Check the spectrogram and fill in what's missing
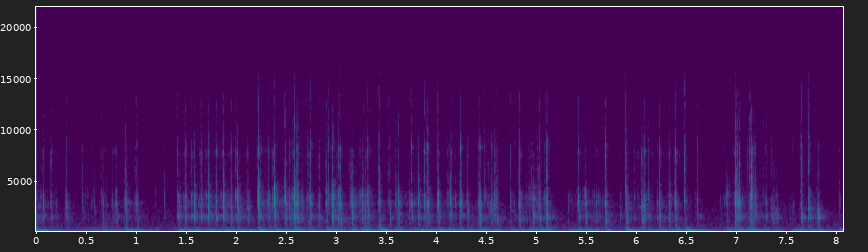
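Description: Fingertips of both hands type continuously on a full-size backlit plastic mechanical RGB computer keyboard, with plastic keycaps on a hollow plastic/metal case. The result is a dense stream of short, bright clicky taps over a steady low thump, broken by brief pauses, with each keystroke dying away almost instantly.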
